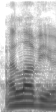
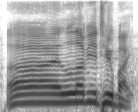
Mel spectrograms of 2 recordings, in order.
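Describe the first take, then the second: First: Said in the usual way. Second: High, loud imitation of a panicked dad; flustered dad. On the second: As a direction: blurt it like a dad fleeing the call. Dad rushes reply and hangs up.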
